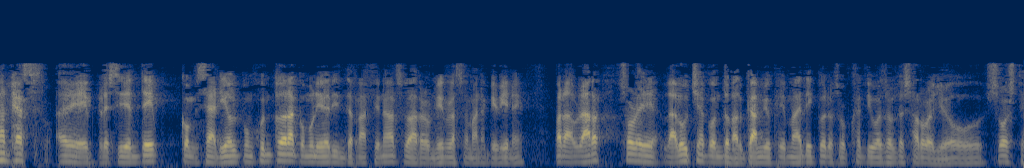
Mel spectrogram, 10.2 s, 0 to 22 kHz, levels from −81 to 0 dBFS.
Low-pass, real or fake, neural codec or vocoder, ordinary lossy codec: 5.4 kHz; fake; codec, 16 kHz in and 24 kHz out, 0.6 kbps, FocalCodec, streaming, 4096 codes; MP3, 24 kbps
